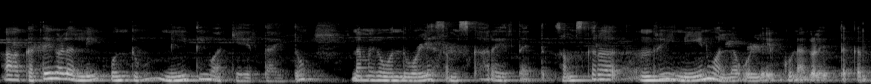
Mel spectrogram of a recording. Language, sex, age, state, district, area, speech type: Kannada, female, 60+, Karnataka, Chitradurga, rural, spontaneous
